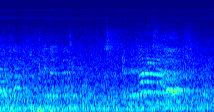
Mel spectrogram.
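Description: Faint indoor court ambience during a kabaddi raid. Two soft low thuds come about a second in, from players' feet on the mat, and faint distant voices come about three seconds in.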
